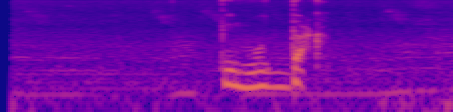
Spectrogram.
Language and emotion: Russian, angry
